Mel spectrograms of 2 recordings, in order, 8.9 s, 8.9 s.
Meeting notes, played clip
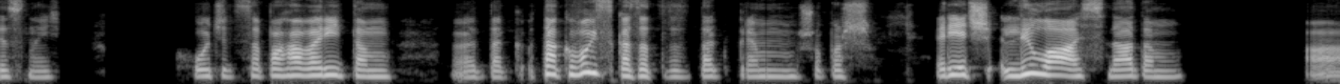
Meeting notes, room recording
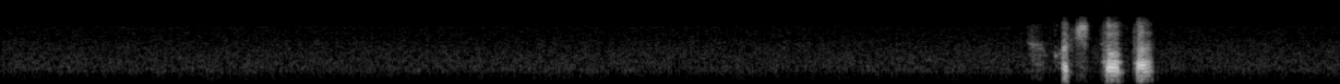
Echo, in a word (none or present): none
